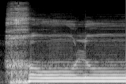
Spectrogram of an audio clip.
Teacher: Huruf lam kita baca panjang dengan panjang 2 harokat.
